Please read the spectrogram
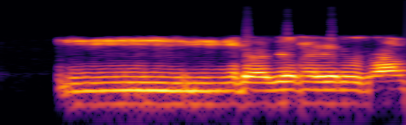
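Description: A man's voice on a telephone line holds one long drawn-out vowel for about a second, then breaks into rapid speech.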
